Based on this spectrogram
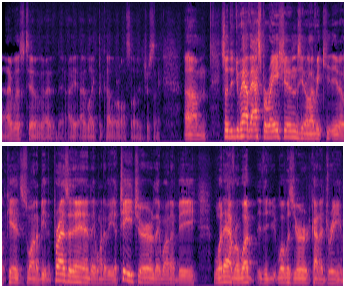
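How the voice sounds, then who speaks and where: Lively in intonation, with big swings in loudness, a man with an American accent speaks at medium pitch and a moderate pace in a bright, sharp tone, in a very clean recording with a silent background. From New York (Peekskill). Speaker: podcast host, business leader. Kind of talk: interview. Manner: halting.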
